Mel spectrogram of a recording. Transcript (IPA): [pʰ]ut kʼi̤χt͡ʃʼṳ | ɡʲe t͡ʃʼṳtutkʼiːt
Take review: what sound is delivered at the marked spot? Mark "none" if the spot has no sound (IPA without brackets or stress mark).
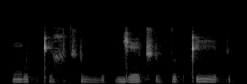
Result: m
